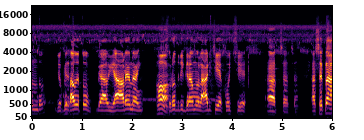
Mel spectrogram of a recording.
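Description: A man talking close to a handheld microphone, with a steady high-pitched drone of insects behind him throughout.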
